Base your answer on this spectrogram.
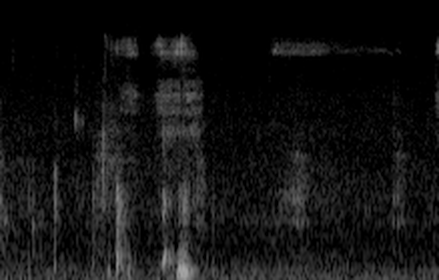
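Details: Bulldog puppy asleep indoors, snoring: a few soft, breathy snorts and wheezes cluster in the first two seconds, then low quiet room hiss with a faint high whine.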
